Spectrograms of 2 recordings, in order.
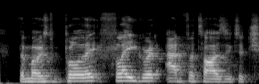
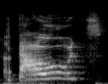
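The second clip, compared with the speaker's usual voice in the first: mock Arnold shout; 11 semitones higher than usual. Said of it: "quoting Arnold line".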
